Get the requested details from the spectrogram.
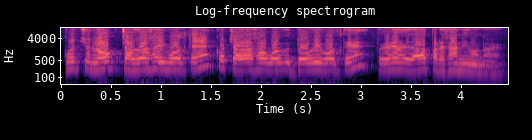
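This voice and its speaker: A woman's voice: mid-range voice, fairly even intonation, a little mellow. Woman lecturing for exams, says stuff twice, asks questions then answers them. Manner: repeats key points slowly, drilling with questions. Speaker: teacher. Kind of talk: exam-prep history lecture.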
